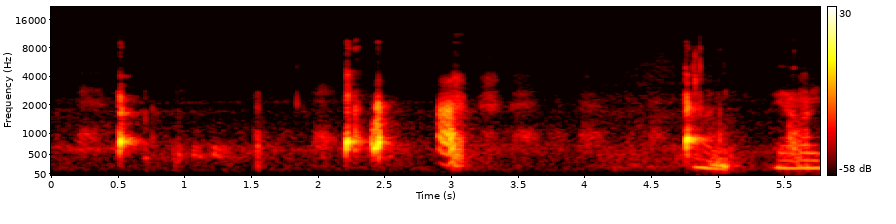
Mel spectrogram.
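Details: 36-day-old baby hiccuping after a milk feed: about five sudden, sharp, voiced hics over a few seconds.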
